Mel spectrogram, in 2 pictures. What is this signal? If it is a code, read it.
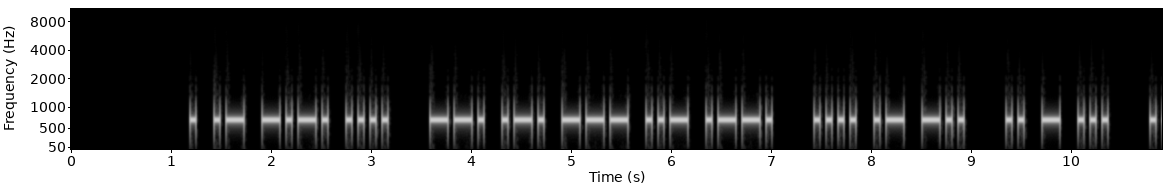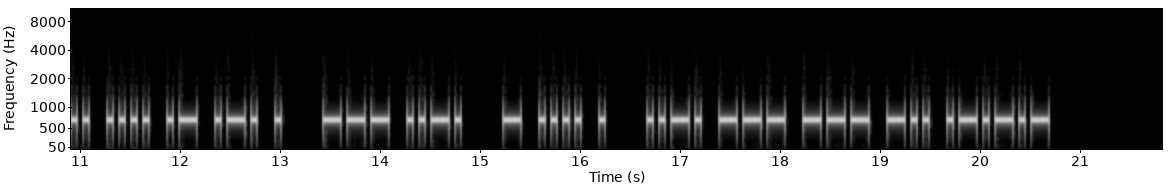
Morse code, heard as a keyed tone, about 20 wpm, 700 Hz. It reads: EACH GROUP HAD ITS SHARE OF THE FOOD.
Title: Sentences from Top 1000 Words - Review Part 6 - 20wpm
